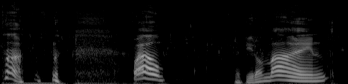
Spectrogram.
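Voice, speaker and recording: A man's voice: sits high, wildly swooping pitch, extremely slow, sharp tone, slight background noise, exaggerated voice. A man playing a friendly, easily flustered bunny man in an ASMR roleplay, earnest and a little hesitant. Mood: shy, easygoing. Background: pouring, trickling water.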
